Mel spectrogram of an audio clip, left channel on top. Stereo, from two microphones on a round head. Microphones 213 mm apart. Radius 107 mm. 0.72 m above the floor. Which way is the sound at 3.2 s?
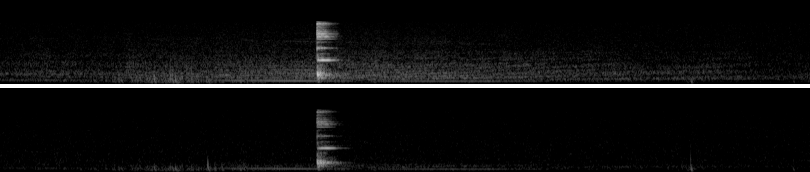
40° left (ahead or behind).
